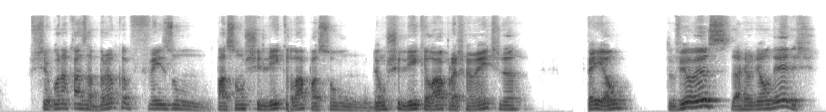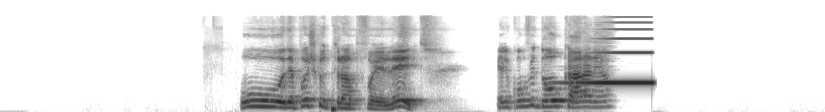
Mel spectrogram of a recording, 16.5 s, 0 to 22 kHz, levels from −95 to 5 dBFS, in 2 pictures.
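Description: A speech recording that runs cleanly until about 13.78 s, where a loudspeaker feedback squeal kicks in: a single tone near 1.1 kHz swells up over roughly three quarters of a second and ends up sitting around 10 dB above the voice before it cuts out at about 14.82 s. That's the mic hearing its own loudspeaker, with the loop gain tipping past one at that frequency so the tone keeps feeding itself until the loop is broken.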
